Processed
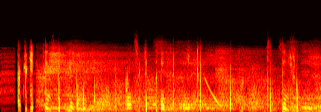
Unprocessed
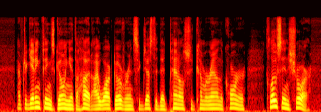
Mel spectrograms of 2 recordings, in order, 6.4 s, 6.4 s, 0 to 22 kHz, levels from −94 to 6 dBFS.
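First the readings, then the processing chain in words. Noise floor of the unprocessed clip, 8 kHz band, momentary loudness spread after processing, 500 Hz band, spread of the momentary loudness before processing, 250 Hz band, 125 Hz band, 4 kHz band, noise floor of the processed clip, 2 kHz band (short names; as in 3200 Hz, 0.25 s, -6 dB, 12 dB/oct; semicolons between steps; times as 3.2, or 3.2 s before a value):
-51 dBFS, under -40 dB, 9 LU, -8.5 dB, 8 LU, -2.0 dB, -2.5 dB, -2.5 dB, -51 dBFS, +4.5 dB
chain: HPF 63 Hz 24 dB/oct; transient shaper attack +11 dB, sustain -10 dB; painted sound fall, 4.09–4.46, 470–1600 Hz -6 dBFS; high-pass sweep 970 Hz -> 360 Hz, 0.8–4.71; in parallel at -9 dB: companded quantiser 6-bit; on the sum: high-pass sweep 93 Hz -> 810 Hz, 0.67–2.16; flipped gate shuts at -2 dBFS, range -34 dB; envelope flanger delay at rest 2.9 ms, full sweep at -16 dBFS; on a send: diffused feedback echo 0.487 s, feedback 43%, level -6 dB; on the sum: mistuned SSB -320 Hz 370–3400 Hz; gain +2.5 dB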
